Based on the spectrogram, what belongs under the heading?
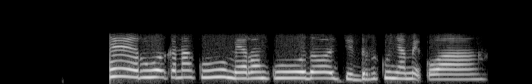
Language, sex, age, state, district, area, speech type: Santali, female, 18-30, Jharkhand, Pakur, rural, conversation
